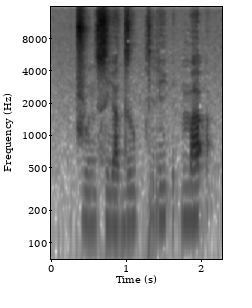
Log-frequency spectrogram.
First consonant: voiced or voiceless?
voiceless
